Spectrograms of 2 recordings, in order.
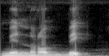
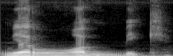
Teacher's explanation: Dan di sini juga idgam kamil. Nunnya hilang secara utuh karena langsung ke huruf ro. Dan ro dibaca dengan tebal. Hati-hati dalam melafalkan rak dibaca dengan mirbik. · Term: idgham bila ghunah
